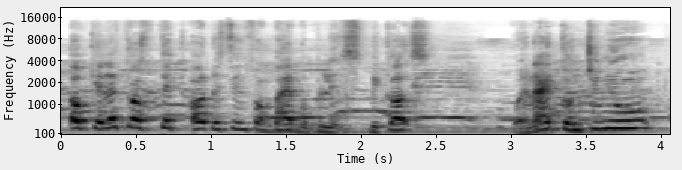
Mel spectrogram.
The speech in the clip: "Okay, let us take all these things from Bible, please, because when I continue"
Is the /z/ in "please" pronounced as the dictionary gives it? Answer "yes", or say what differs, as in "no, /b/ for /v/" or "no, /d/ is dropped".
no, /s/ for /z/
